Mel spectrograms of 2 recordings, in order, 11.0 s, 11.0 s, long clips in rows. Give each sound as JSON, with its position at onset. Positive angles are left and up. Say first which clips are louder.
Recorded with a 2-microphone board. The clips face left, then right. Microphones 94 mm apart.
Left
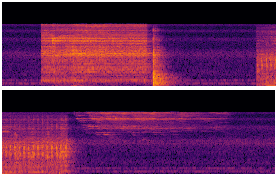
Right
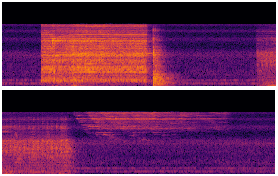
{"t": 0.8, "sound": "a blender", "louder": "right 7 dB", "side_deg": -65, "distance_m": 0.6}
{"t": 3.0, "sound": "hammering", "louder": "left 6 dB", "side_deg": 40, "distance_m": 1.5}
{"t": 5.1, "sound": "a bird", "louder": "left 7 dB", "side_deg": 70, "distance_m": 0.8}
{"t": 6.9, "sound": "a chime", "louder": "right 2 dB", "side_deg": 45, "distance_m": 4.5}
